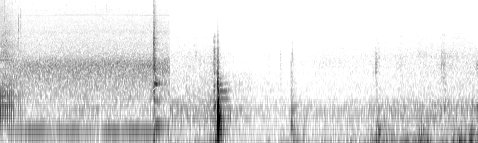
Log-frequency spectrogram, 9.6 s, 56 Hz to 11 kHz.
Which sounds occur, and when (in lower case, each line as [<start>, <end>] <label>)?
[0.00, 0.41] engine
[0.00, 9.55] wind
[2.99, 3.33] wobble
[4.21, 4.58] thunk
[5.56, 5.97] thunk
[7.43, 7.60] thunk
